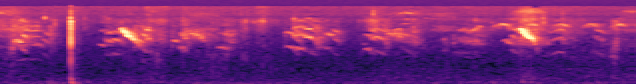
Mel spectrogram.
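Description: Near silence with faint bird chirps: several short, high notes falling in pitch, scattered through, and one sharp click about half a second in.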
